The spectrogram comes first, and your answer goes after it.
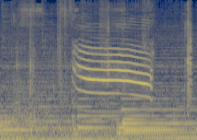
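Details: Abandoned kitten stuck on a five-storey-high expressway barrier wall, later rescued and adopted by a rider: one clear, high, drawn-out meow lasting about a second, slightly falling at the end, over steady background music.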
